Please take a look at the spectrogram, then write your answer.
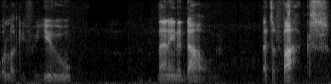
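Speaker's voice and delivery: sardonic, wry and dry tone. A wry mercenary answering a bar rule against animals, dryly correcting the matter. wry, sardonic. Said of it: "Bright red hair, somewhat long on the top, very tight on the sides. Wears a bandana-like shawl over the front of his face. Has a red duster cloak with some gold accents. But stranger than that still".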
